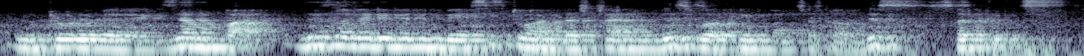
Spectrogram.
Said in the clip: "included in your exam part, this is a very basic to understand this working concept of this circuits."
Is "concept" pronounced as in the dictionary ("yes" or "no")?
no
